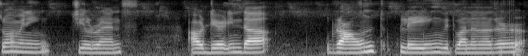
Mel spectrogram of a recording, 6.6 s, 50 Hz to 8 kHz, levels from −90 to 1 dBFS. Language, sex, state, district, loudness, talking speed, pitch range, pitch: English, female, Nagaland, Dimapur, -19 LUFS, 110 wpm, 180-195 Hz, 185 Hz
